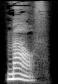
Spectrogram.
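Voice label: "mouth", American English, female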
